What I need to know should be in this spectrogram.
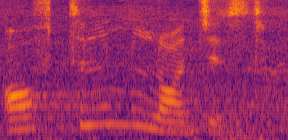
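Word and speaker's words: ophthalmologist: ऑफ्थल्मोलॉजिस्ट, इसको ऐसे pronounce करेंगे, ठीक है बेटा.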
